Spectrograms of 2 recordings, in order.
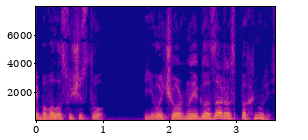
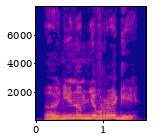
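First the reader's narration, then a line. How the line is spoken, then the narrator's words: Barking. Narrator (Russian): рявкнул Вознесенный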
